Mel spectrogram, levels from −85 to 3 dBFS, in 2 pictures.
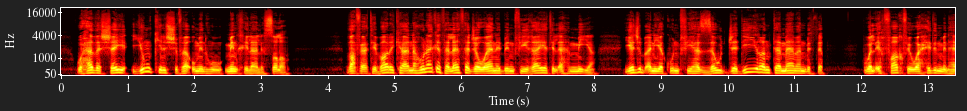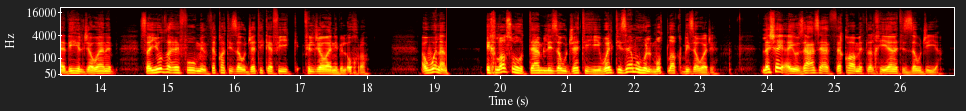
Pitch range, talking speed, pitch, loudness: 115-145 Hz, 120 wpm, 130 Hz, -19 LUFS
